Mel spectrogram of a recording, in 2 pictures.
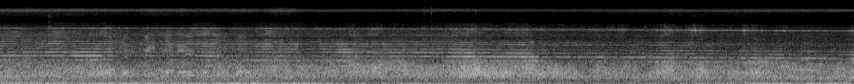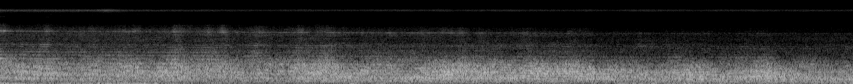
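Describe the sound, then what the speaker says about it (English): A Hawker business jet taking off at an airport, a sustained, fairly loud jet roar with a faint high whine sliding across it, holding steady for the whole stretch with no clear talk. "So we got a Hawker, I believe, taking off here."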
